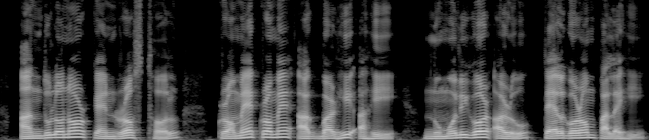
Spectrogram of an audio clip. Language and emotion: Assamese, neutral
